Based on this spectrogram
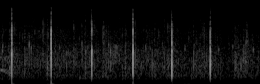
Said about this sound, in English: In Jesus' name, amen. Let's clap. That is worth celebrating.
